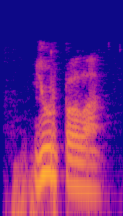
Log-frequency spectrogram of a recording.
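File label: "юрпӧла", Komi, male; kpv audio dict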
